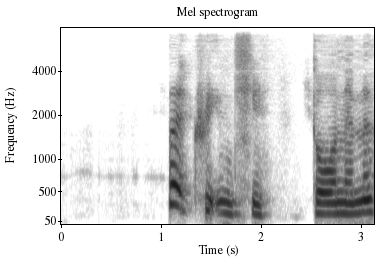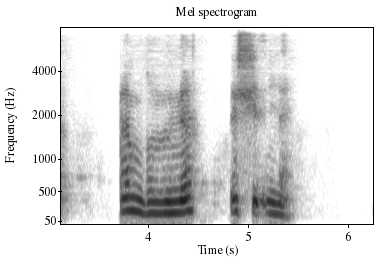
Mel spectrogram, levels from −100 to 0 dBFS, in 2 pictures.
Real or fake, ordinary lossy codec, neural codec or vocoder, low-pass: fake; Opus, 64 kbps; codec, 44.1 kHz, 2.6 kbps, DAC; 7.2 kHz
